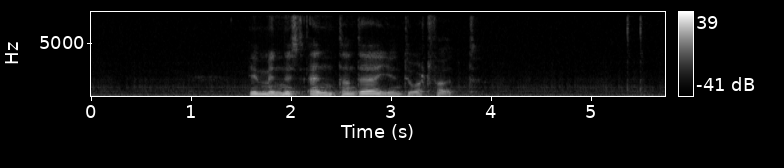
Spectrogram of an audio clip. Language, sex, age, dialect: Faroese, male, 36-60, Suðurstreymoy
